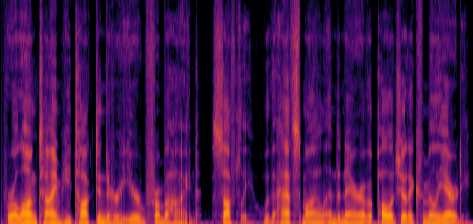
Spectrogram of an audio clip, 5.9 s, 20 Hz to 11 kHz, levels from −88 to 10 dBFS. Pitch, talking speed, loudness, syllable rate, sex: 90 Hz, 225 wpm, -19 LUFS, 6.2 syllables/s, male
